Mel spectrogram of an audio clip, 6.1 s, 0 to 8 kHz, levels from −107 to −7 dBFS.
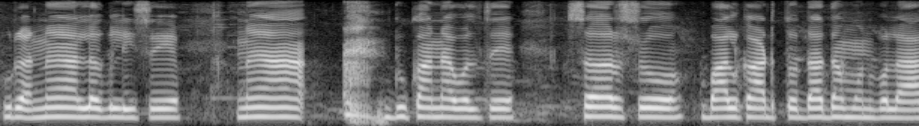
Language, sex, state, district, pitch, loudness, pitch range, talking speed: Halbi, female, Chhattisgarh, Bastar, 215 Hz, -22 LUFS, 210-225 Hz, 110 wpm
